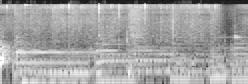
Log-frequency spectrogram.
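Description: Eggs fry in hot ghee for methi laddu with a steady, dense sizzle that crackles close by without a break, and no voices are heard.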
